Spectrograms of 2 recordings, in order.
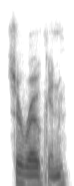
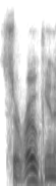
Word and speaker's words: Sorokin: of the game at various points aliases or sarokin shizerkin that's how I used to pronounce it until I realized how it's really pronounced sarokian I don't want to disrespect the guy he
